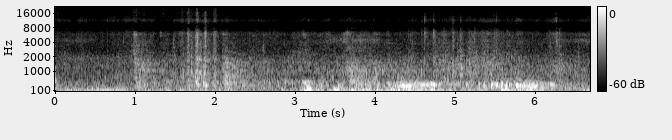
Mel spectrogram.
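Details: Breeding pair of pigeons (kabootar) heard in low, soft cooing phrases that swell in the second half, set against steady low background rumble and faint rustling.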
